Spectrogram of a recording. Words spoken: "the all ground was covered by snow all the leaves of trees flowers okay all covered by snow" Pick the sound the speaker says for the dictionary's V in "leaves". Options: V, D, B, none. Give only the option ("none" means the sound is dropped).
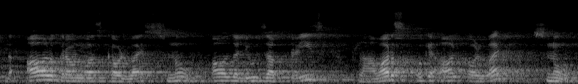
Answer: none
